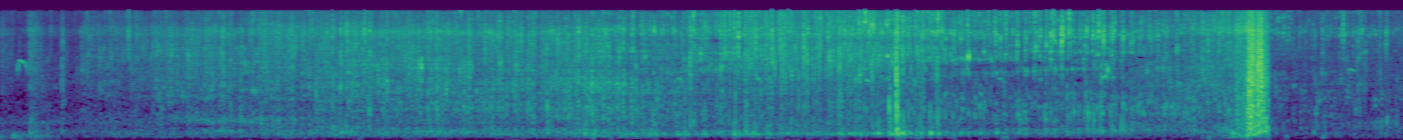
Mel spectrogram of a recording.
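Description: Water pours in a thin stream and splashes into a bottle.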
